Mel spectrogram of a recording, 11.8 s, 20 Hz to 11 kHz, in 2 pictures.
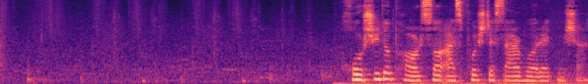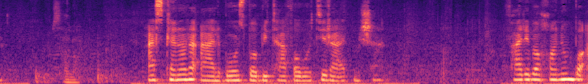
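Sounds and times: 
slow footsteps pacing across a hard floor: 0:00.0 - 0:03.6, 0:06.1 - 0:07.2, 0:09.8 - 0:11.3
faint murmur of room noise: 0:00.0 - 0:11.7
speech: 0:03.5 - 0:06.8, 0:07.4 - 0:09.9, 0:11.0 - 0:11.7.

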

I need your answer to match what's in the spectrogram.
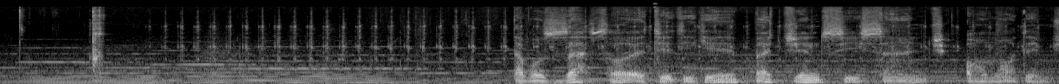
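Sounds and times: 
sharp clicks of a pocket watch: 0:00.2 - 0:10.5
gold-coloured pocket watch ticking: 0:00.9 - 0:10.5
speech: 0:05.2 - 0:10.5.

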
